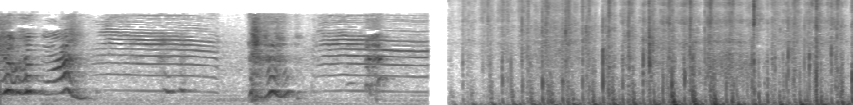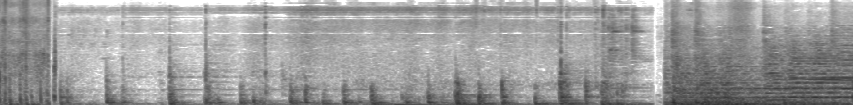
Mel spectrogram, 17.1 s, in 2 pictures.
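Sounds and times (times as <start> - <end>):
cat meowing: 3.2 - 4.3.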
